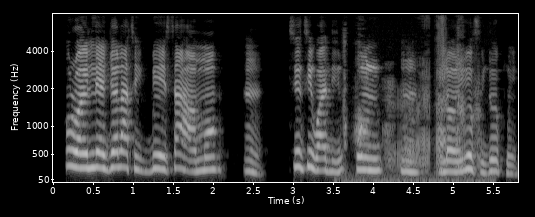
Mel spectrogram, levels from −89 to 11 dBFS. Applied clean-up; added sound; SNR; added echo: none; Zipper (clothing); 11 dB; none.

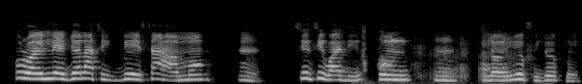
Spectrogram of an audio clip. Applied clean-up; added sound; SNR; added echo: neural mask model RNNoise.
